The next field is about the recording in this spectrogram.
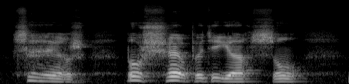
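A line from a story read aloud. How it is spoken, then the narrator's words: Tearful stammering. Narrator (French): balbutia-t-elle, étouffée par les larmes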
